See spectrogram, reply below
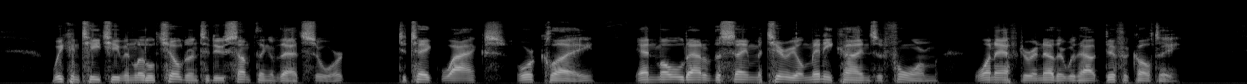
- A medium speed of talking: Yes, average, 155 wpm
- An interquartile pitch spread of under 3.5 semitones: Yes, average, 2.8 semitones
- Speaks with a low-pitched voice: Yes, low, 105 Hz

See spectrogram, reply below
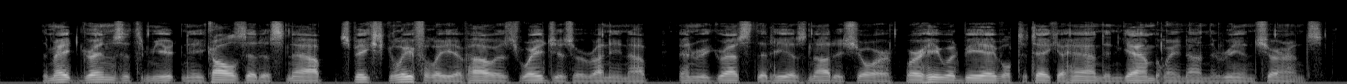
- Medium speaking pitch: No, very low, 85 Hz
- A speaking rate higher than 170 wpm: Yes, average, 180 wpm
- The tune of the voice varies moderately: Yes, average, 3.5 semitones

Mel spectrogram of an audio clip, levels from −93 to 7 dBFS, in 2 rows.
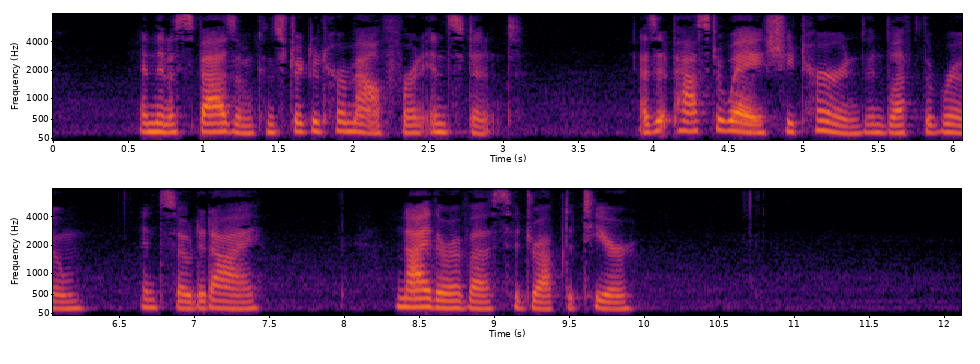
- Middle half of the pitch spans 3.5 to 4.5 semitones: No, average, 3.1 semitones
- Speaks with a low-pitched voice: No, high, 190 Hz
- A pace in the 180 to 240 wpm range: No, average, 155 wpm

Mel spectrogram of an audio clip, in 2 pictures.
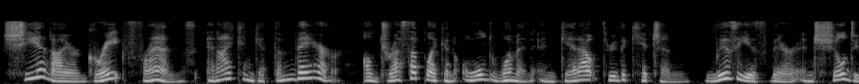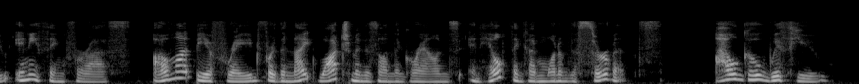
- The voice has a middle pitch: Yes, medium, 165 Hz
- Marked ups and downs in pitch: Yes, wide, 6.7 semitones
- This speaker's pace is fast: Yes, fast, 225 wpm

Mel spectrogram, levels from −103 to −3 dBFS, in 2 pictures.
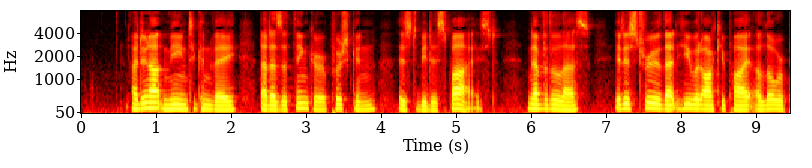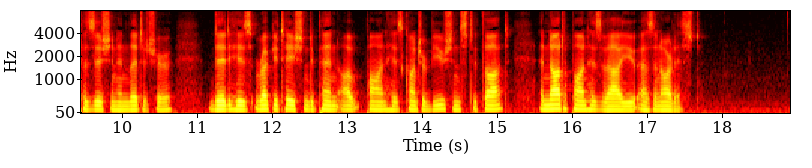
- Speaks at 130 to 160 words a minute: Yes, average, 145 wpm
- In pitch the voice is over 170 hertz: No, low, 125 Hz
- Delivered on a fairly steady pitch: Yes, narrow, 2.2 semitones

